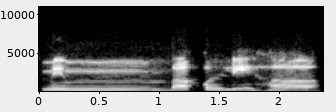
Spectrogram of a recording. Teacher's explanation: قاف موٹا ہے تو ہم نے یہاں پہ قلقلہ بھی کرنا ہے۔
